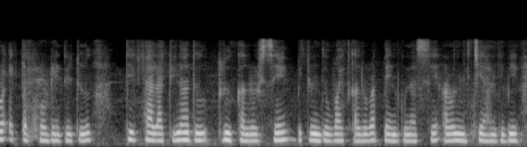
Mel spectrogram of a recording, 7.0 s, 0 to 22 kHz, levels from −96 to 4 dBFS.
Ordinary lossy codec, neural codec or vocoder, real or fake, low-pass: none; codec, 16 kHz in and 24 kHz out, 1.1 kbps, FireRedTTS-2 codec; fake; 7.2 kHz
